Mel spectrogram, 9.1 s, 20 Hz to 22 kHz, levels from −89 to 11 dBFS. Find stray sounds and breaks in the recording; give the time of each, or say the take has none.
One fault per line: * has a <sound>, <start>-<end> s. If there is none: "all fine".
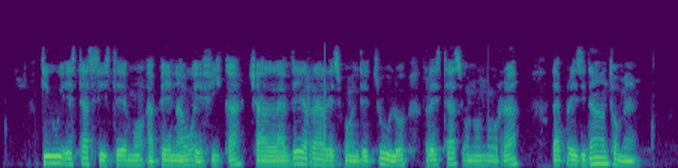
all fine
